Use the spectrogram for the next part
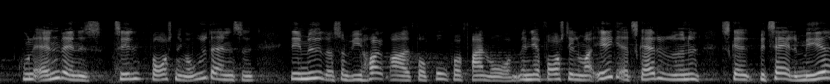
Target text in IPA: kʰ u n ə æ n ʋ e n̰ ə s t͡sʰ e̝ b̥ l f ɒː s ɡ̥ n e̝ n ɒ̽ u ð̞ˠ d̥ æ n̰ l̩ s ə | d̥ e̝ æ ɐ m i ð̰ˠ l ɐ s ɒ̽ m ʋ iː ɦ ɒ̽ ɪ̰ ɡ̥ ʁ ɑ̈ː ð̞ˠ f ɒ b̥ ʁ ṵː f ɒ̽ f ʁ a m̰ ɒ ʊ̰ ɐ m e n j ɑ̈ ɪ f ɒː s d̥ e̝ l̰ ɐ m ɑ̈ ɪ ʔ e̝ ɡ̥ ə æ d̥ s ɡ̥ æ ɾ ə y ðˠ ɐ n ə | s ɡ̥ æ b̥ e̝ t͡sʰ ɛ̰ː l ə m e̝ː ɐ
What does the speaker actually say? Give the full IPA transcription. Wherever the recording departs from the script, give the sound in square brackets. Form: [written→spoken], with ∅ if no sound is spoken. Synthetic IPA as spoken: kʰ u n ə æ n ʋ e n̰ ə s t͡sʰ e̝ [b̥→∅] l f ɒː s ɡ̥ n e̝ [n→ŋ] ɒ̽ u ð̞ˠ d̥ æ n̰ l̩ s ə | d̥ e̝ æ ɐ m i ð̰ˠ l ɐ s ɒ̽ m ʋ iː ɦ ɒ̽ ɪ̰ ɡ̥ ʁ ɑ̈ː ð̞ˠ f ɒ b̥ ʁ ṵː f ɒ̽ f ʁ a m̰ ɒ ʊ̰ ɐ m e n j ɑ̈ ɪ f ɒː s d̥ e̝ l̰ ɐ m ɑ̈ ɪ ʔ e̝ ɡ̥ ə æ d̥ s ɡ̥ æ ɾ ə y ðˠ ɐ n ə | s ɡ̥ æ b̥ e̝ t͡sʰ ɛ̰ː l ə m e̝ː ɐ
